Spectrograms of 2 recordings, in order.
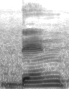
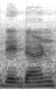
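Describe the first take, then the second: First: It is said compressed, like 'dent'. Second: It is said fully as 'di-dant'. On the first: The speaker calls it right. "डेंट बोला जाता है" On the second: The speaker calls it wrong. "डिडंट wrong pronunciation है"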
